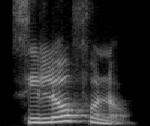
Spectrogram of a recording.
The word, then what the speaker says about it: xilófono: One example for that sound will be the word xilófono. Xilófono. Now, in most cases, the letter X sounds like a letter S.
